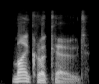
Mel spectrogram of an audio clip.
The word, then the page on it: microcode: British English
